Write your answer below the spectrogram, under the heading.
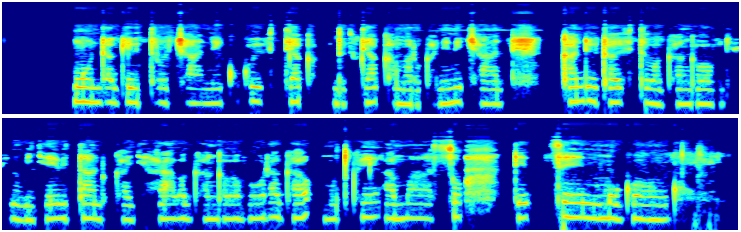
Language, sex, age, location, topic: Kinyarwanda, female, 18-24, Musanze, health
